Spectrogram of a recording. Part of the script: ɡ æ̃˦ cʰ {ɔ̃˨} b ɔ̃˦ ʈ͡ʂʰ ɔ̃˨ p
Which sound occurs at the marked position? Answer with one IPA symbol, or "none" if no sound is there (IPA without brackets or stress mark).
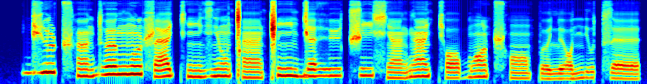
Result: ɔ˨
